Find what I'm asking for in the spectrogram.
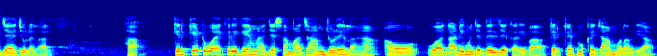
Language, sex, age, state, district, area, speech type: Sindhi, male, 45-60, Maharashtra, Mumbai City, urban, spontaneous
